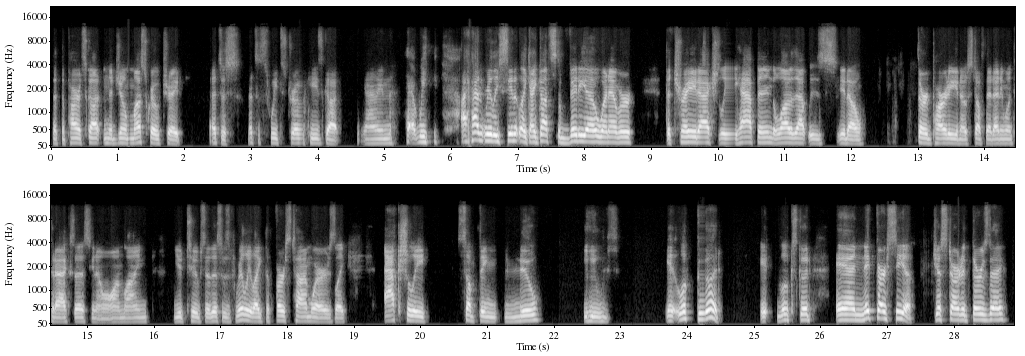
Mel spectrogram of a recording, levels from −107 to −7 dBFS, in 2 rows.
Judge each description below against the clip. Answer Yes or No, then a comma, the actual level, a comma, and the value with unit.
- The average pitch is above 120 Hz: Yes, low, 135 Hz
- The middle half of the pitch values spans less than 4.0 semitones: No, average, 4.8 semitones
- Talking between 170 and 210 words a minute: Yes, average, 175 wpm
